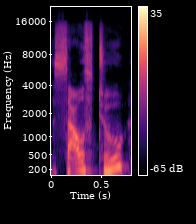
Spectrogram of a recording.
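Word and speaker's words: SoutH2: South Hatch 2, prononcé South 2, désigne un consortium tripartite, l'Algérie via Sonatrach l'Italie, via l'opérateur gazier Snam l'Allemagne via Trans-Austria Gasleitung.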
